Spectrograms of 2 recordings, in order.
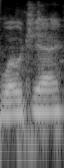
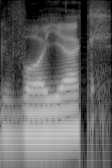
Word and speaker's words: Wojak: and so I think it's like not pronounced Wojak, but I'm pronouncing it Wojak. It's probably like Voyak.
